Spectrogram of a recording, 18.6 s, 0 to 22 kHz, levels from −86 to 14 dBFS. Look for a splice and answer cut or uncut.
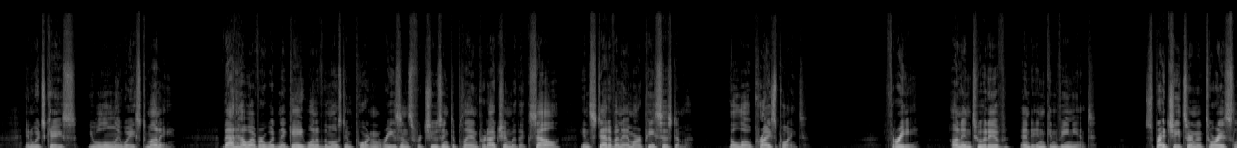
uncut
